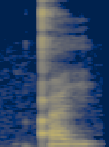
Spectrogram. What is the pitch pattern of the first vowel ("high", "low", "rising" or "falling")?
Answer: low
